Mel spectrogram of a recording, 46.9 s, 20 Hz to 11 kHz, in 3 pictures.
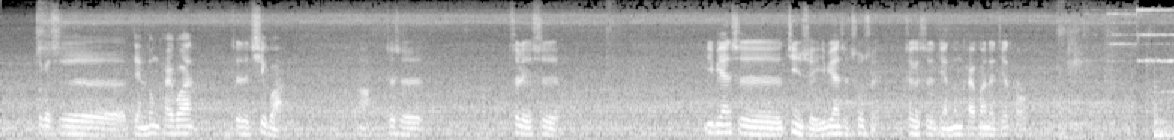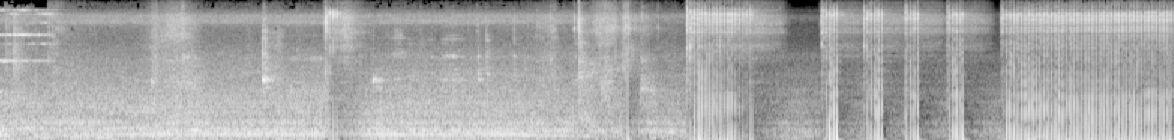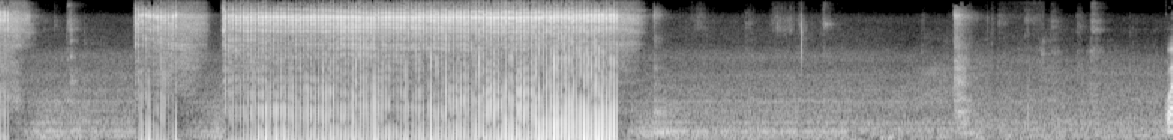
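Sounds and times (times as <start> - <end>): steady low hum: 0.0 - 14.9, 16.4 - 43.9
laser welding hiss: 20.0 - 20.6, 24.8 - 31.8, 33.1 - 39.9.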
